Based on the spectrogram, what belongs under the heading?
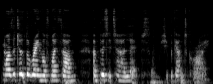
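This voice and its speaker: A woman reading a novel aloud, measured and dropping soft on narration. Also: a little high, level tone, slight background noise. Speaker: reader of a novel.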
